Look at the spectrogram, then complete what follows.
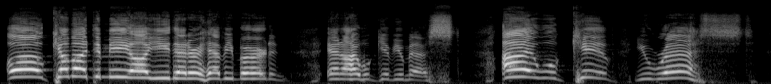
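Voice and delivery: loud, ringing scripture cry; full-force proclamation of the invitation; preaching climax. Real, not acted. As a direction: lift it and proclaim. Preacher crescendo quoting scripture.

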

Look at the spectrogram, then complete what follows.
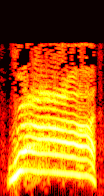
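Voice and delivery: long, loud mock growl; playful bear roar. Dad chasing kids around the house, roaring. Father plays the bear again.

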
